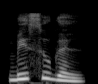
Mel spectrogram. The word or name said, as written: ಬೆಸಕೋಲು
